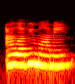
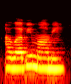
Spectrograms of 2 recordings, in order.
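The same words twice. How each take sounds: First: Put-on a slightly raised, earnest child's voice; mildly upset child saying goodbye; child's heartfelt goodbye. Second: Said in the usual way. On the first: A narrator's reading. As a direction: echo it with more feeling, a bit stronger. Younger brother echoes the goodbye.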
